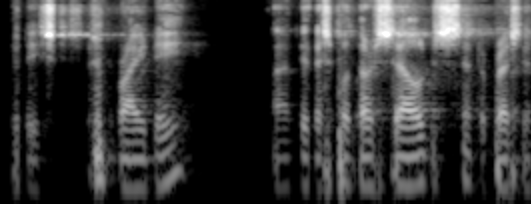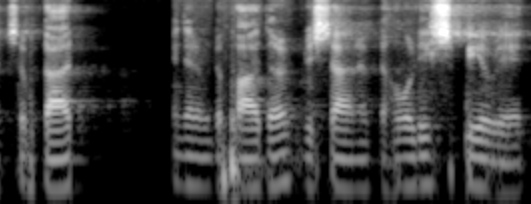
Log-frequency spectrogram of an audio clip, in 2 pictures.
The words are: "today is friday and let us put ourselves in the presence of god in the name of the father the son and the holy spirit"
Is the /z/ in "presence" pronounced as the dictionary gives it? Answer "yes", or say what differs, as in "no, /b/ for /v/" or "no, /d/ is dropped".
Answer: no, /s/ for /z/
